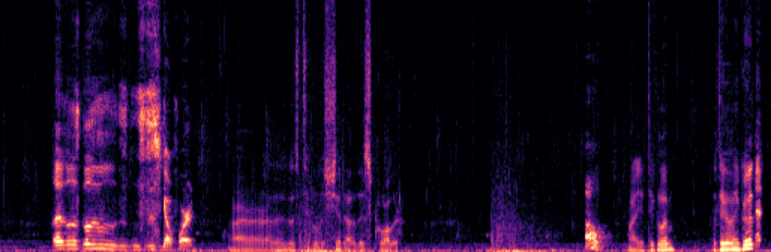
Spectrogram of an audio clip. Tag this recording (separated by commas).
Speech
